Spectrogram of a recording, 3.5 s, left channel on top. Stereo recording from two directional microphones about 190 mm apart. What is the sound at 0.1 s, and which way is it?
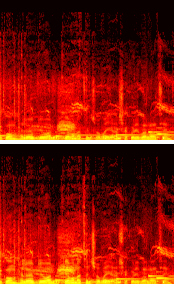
Speech, 5° right (ahead or behind).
